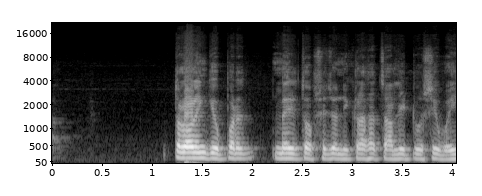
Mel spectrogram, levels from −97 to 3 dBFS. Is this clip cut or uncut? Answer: uncut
